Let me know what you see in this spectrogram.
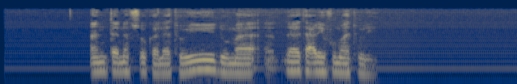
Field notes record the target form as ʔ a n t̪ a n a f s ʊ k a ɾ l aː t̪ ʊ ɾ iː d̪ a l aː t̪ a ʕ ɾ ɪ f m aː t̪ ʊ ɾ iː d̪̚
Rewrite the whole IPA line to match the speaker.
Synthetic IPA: ʔ a n t̪ a n a f s ʊ k a l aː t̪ ʊ ɾ iː d̪ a l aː t̪ a ʕ ɾ ɪ f m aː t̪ ʊ ɾ iː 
